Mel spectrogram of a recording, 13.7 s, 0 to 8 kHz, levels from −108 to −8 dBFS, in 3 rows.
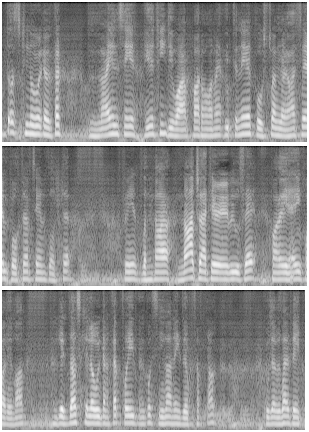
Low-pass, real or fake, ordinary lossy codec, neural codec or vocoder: none; fake; none; codec, 16 kHz, 0.5 kbps, FreqCodec, larger model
